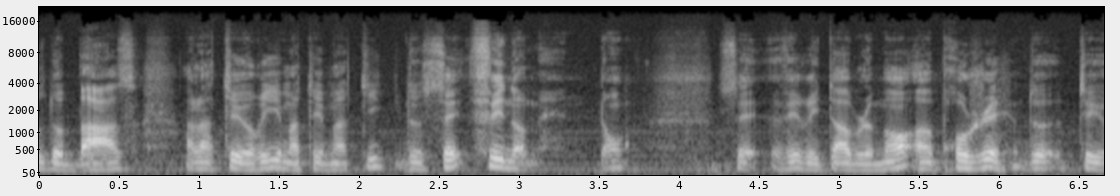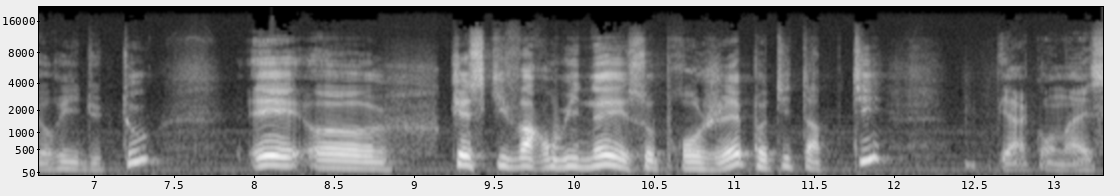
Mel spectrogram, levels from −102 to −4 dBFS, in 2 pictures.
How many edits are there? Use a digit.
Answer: 0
